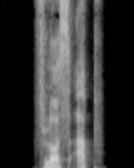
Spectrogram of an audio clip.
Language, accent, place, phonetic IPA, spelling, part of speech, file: German, Germany, Berlin, [ˌflɔs ˈap], floss ab, verb, De-floss ab.ogg
- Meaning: first/third-person singular preterite of abfließen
